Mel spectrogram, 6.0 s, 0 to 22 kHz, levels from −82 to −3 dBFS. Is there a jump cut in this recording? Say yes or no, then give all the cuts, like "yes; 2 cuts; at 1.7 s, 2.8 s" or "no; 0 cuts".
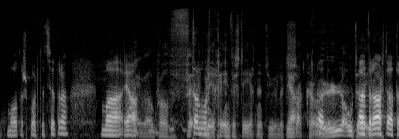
no; 0 cuts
